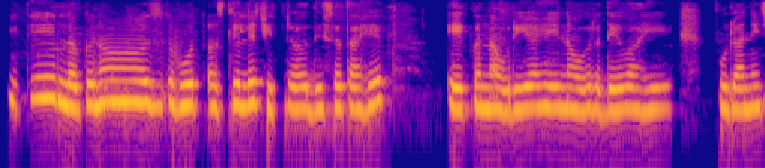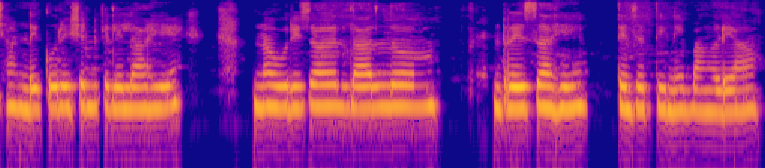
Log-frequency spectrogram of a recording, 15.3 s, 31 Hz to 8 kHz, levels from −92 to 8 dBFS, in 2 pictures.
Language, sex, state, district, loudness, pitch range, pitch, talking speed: Marathi, female, Maharashtra, Nagpur, -16 LUFS, 225-245 Hz, 230 Hz, 100 wpm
